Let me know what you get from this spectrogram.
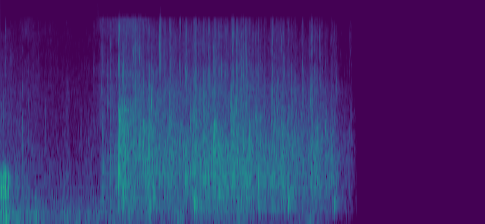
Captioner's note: applause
